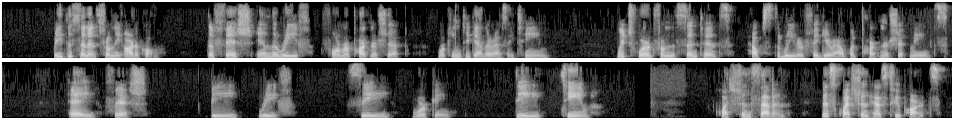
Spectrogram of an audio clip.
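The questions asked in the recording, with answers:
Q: Which word from the sentence helps the reader figure out what partnership means?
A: D: Team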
